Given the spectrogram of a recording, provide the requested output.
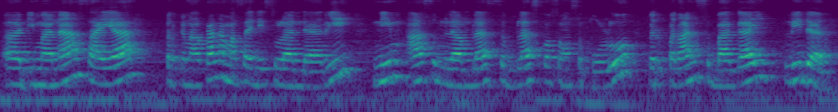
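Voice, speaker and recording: A woman's voice: mid-range voice, normal speed, a bit bright. Young woman leading a group, echoey room. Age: young adult. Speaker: group therapy leader in a nursing student role-play. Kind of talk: guiding a role-play session. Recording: roomy, distant, faint noise.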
